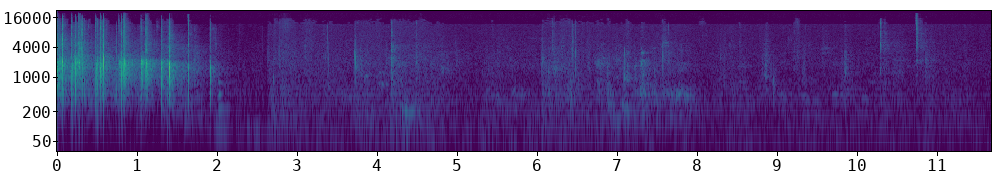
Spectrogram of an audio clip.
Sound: applause

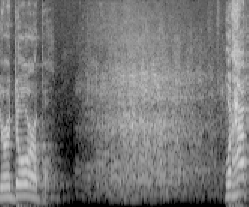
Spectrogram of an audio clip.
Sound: congregation laughing

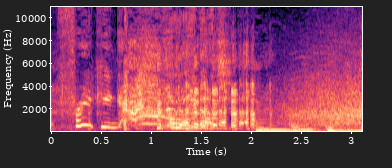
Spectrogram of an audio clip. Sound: laughter

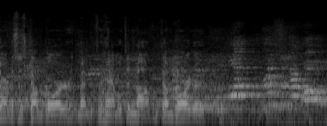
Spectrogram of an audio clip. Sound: yelling off mic

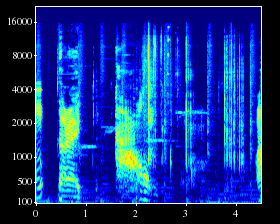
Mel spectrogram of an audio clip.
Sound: loud crunching

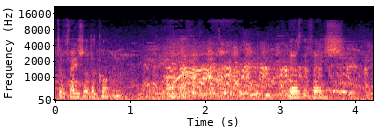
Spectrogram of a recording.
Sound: audience laughs

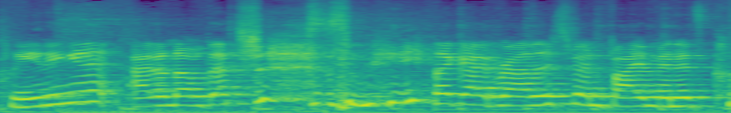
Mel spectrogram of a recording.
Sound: laughs

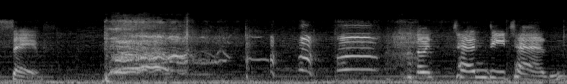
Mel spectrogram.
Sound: laughs

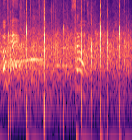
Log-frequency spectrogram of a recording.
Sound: applause

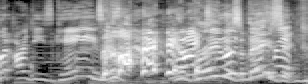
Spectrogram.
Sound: laughs

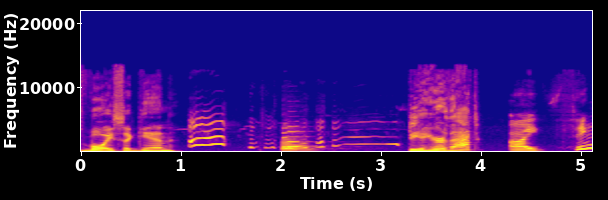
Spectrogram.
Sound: laughing

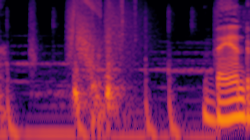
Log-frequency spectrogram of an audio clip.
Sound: screen whooshing

